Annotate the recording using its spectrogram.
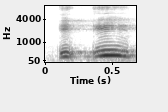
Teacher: दोनों जबड़े एक दूसरे की ओर खींचते हैं और ये जो ओठ वाला हिस्सा होता है वो पीछे की ओर जाता है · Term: तालु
